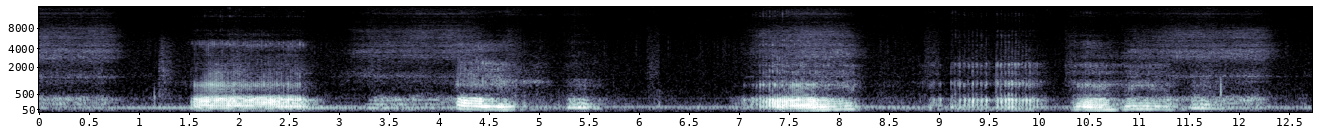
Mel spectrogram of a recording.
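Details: Synchronized snoring from two sleepers: loud, rattling, low-pitched snores recurring with quieter breaths between them against steady room hum.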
